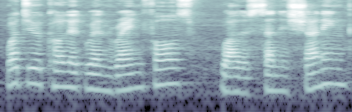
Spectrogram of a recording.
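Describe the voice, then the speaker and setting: A man from Vietnam with a Vietnamese accent, talking slowly and deliberately in a home video blog, blunt when he gives his opinions. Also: on the high side, slight background noise. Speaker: vlogger. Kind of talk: casual video blog, reading a quiz and ranting. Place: indoors at home at night, kept quiet.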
